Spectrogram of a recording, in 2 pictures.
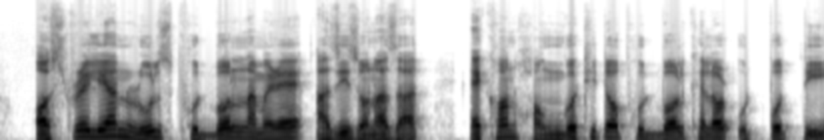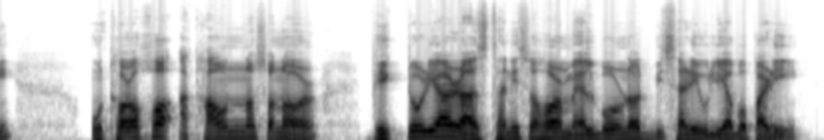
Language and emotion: Assamese, neutral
